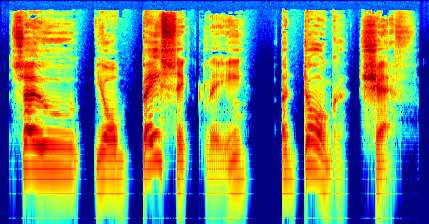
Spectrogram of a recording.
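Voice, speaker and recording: A man voicing a polite, slightly uneasy male boss in an audiobook, probing and quick to apologise. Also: on the high side, huge pitch swings, no echo, studio quality, pitched above the performer's own voice, full character voice. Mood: curious. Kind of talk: audiobook character dialogue.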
